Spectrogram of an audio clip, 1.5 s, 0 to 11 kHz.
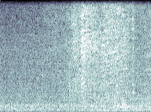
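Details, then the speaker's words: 1991 Ford F-150 after blower motor and resistor replacement: steady, even rush of air at a middle fan speed with no ticking, rubbing or wobble. Normal blower motor operation. "all right let's go up to the next speed that's working nice and smooth"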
